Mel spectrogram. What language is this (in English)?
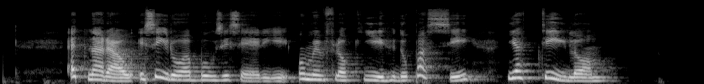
Maltese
